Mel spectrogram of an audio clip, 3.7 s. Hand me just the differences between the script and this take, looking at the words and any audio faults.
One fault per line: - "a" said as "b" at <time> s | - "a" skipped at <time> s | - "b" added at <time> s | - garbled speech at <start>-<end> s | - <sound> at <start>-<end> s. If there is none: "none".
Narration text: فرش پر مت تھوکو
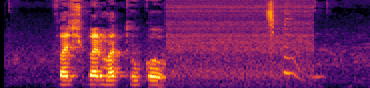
- sneeze at 2.6-3.1 s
